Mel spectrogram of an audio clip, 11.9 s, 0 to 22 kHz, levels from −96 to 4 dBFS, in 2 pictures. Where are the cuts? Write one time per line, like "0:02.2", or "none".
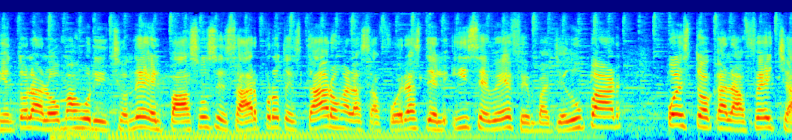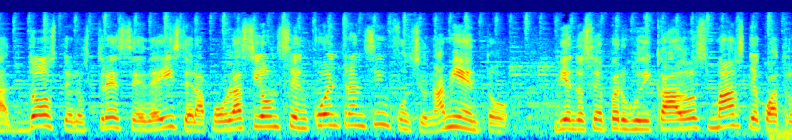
none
